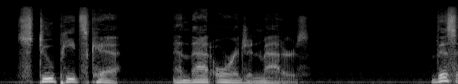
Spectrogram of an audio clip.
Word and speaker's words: Stupice: Pronounced Stoo-peet-ska.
